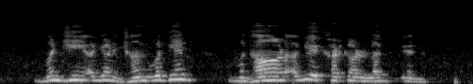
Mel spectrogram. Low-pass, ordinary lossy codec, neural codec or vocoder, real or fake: 7.2 kHz; AAC, 48 kbps; none; real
